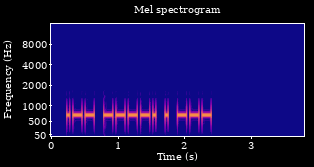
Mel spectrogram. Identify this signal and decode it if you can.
Morse code, heard as a keyed tone, about 26 wpm, 700 Hz. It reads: W9EO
